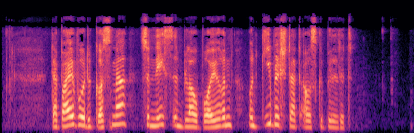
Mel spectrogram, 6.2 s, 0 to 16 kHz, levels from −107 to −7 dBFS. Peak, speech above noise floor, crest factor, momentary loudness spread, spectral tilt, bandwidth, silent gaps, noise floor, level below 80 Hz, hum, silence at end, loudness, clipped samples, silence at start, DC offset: -2 dBFS; 42 dB; 20 dB; 12 LU; -2.5 dB/octave; 10.5 kHz; none; -62 dBFS; -74 dBFS; none; 0.95 s; -20 LUFS; under 0.1%; 0.8 s; under 0.1%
